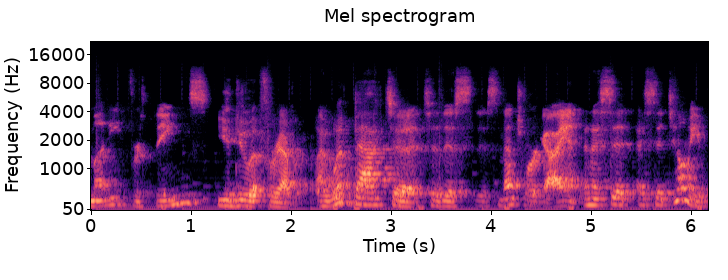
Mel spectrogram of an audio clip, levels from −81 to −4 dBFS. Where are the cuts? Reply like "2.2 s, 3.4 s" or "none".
2.3 s, 4.9 s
